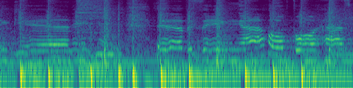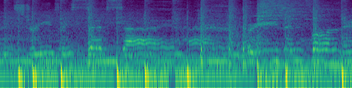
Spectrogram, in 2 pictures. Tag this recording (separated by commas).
Music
